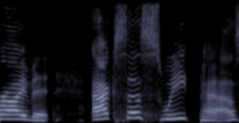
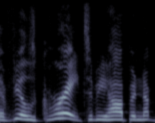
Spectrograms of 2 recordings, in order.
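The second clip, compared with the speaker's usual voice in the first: ordinary talk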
